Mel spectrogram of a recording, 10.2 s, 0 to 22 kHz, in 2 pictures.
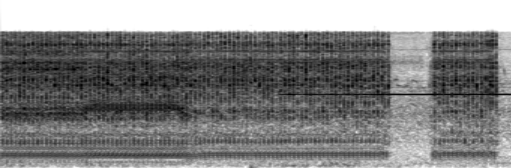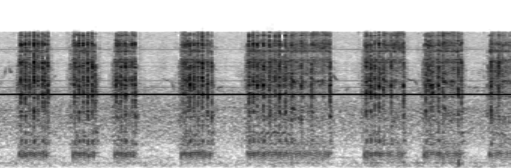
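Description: Handheld electric starter cranking the nitro engine of an Align T-Rex 600 Nitro Pro RC helicopter through the top of the main shaft. It runs steadily for about two seconds, then from about four seconds on it comes in a string of short bursts with brief breaks between them. A steady high whine runs from about three seconds in.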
